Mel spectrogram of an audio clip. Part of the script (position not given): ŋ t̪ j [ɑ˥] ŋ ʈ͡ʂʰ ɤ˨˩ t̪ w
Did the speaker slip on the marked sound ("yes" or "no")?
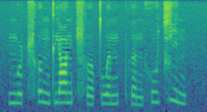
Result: no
